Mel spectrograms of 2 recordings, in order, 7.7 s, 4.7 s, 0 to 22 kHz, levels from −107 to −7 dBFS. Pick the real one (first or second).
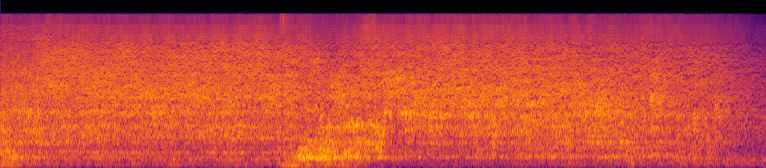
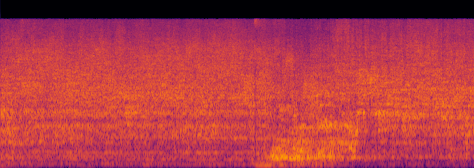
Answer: second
